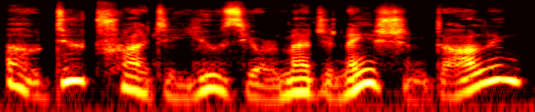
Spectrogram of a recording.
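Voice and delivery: bright eager coaxing, darling rising high; husband selling his wife on the house, excited. A narrator's reading. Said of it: "Edward said excitedly".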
